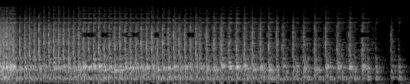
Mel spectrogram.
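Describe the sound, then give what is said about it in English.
A prize wheel spins with rapid, steady clicking that continues for several seconds, then gradually slows, the ticks spreading farther apart before stopping. “One final spin of our European Championship wheel. You ready? Here we go. And spin.”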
